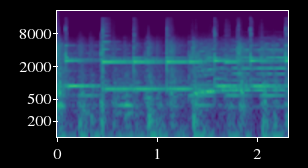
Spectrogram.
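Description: Dance accompaniment on traditional tuned percussion: ringing pitched notes struck in a quick, steady rhythm, about four to five strokes a second.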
